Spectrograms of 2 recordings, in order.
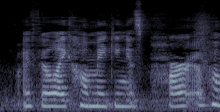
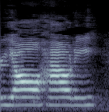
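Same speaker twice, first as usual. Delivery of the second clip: loud, playful Texas twang; demonstrating Texan greetings; Texas accent; 2 semitones higher, 13 dB louder, slower than usual. Shown as a demonstration. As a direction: show off a Texas accent, louder. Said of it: "that's why you'll hear".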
